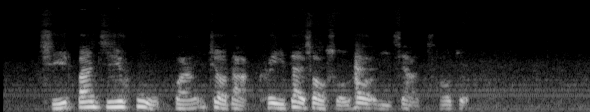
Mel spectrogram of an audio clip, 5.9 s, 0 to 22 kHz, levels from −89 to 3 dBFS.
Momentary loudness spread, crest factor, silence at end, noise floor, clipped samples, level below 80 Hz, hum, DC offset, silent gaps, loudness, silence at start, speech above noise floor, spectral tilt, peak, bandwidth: 17 LU; 18 dB; 1.2 s; -52 dBFS; under 0.1%; -60 dBFS; none; under 0.1%; none; -21 LUFS; 0.5 s; 31 dB; -10.5 dB/octave; -4 dBFS; 4.6 kHz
